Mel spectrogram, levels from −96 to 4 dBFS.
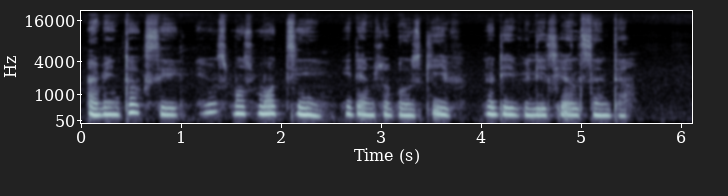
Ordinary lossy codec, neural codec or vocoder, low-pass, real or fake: none; none; none; real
